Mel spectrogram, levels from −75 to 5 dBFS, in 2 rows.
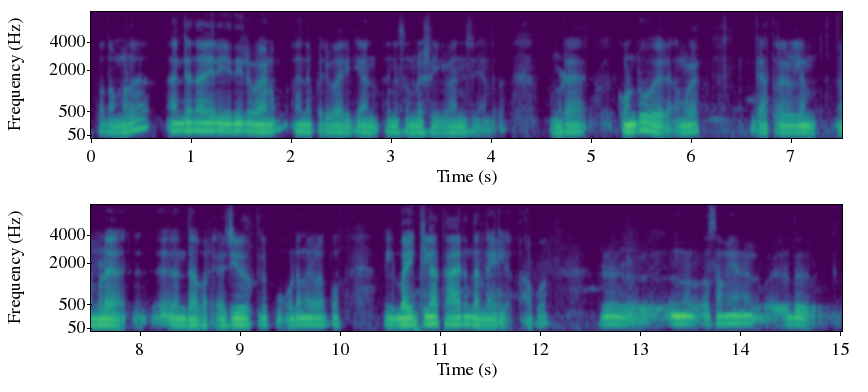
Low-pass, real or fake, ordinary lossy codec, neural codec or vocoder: none; fake; none; codec, 16 kHz, 2 kbps, FunCodec, trained on Chinese and English, 25 frames a second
